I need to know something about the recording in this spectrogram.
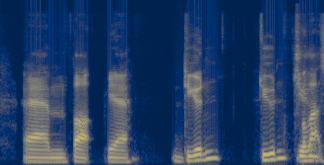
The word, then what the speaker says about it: Dune: versus British but yeah Dune apparently is not told how you say it not June but yeah both are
